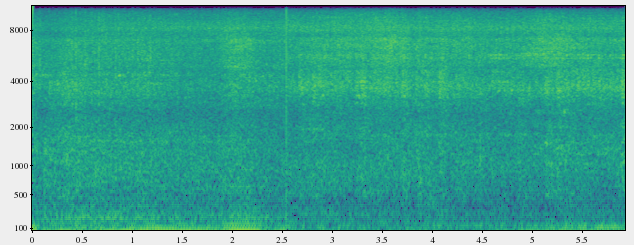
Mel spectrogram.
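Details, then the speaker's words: 1955 Plymouth Plaza two-door wagon whose engine was locked up and sat 42 years in a Texas field, first drive attempt: old V8 loping at a low, lumpy, wavering idle; kept dying in gear, owner suspects brakes too tight; oil and antifreeze leaking; rough running. "In 42 years. She was a little sticky, but she's coming out of it."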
